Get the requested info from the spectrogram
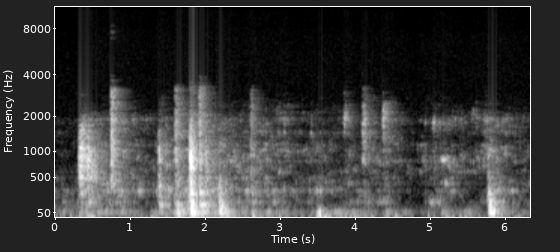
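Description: Light handling noises of cables and small objects on a workbench: a series of knocks and clicks, busiest in the first two seconds, with a few scattered ones later and another knock near the end.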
